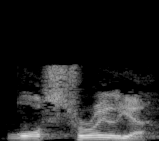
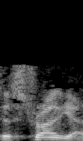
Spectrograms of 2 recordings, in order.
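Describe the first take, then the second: First: Australia said slowly with a full, open "Aws" at the start; full-vowel pronunciation. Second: Australia said quickly, first syllable shrunk to "uh": uh-STRAY-lya; local pronunciation. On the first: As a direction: draw out "Australia", opening on a clear "Aws". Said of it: "actually it's Australia". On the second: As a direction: reduce the start of "Australia" to a quick "uh". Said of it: "that's the way you say it". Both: Shown as a demonstration.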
